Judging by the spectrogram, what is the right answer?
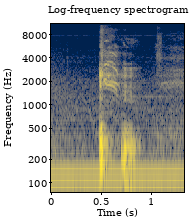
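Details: Cough.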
